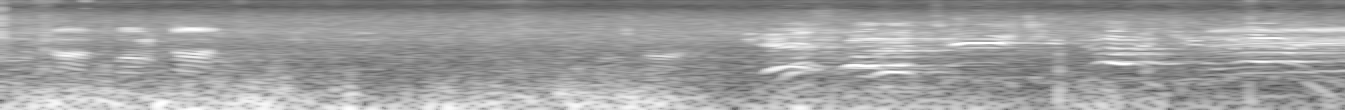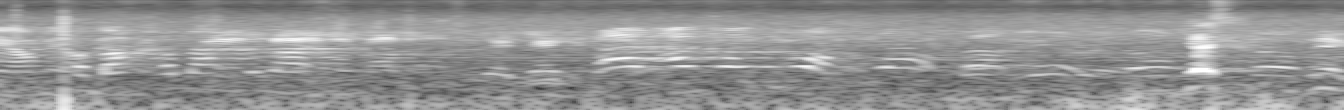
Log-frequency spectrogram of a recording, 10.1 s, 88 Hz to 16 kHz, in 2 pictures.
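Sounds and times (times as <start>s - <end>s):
wind on microphone: 0.0s - 5.1s.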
